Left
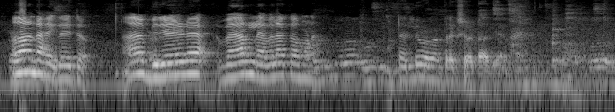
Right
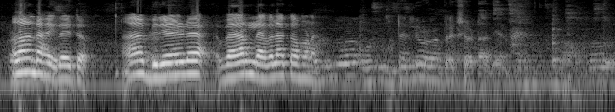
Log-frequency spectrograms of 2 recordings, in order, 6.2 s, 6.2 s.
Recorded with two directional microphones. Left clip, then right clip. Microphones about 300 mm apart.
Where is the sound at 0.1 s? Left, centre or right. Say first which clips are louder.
Right 3 dB; centre.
